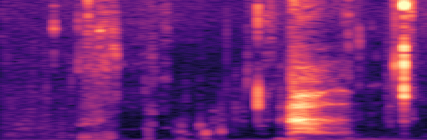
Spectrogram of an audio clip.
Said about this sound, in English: I mean, it honestly just tastes like the Starburst flavor, if I'm really being honest. Let me have one more sip to confirm that.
